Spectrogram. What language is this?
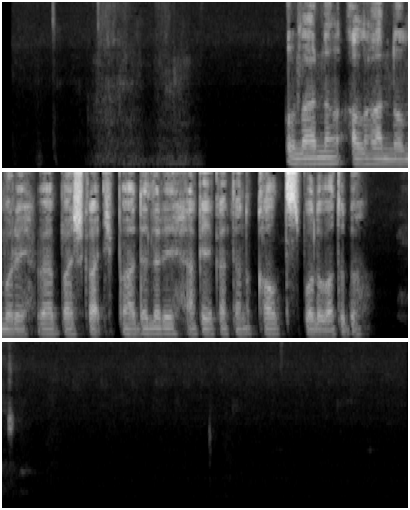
Uyghur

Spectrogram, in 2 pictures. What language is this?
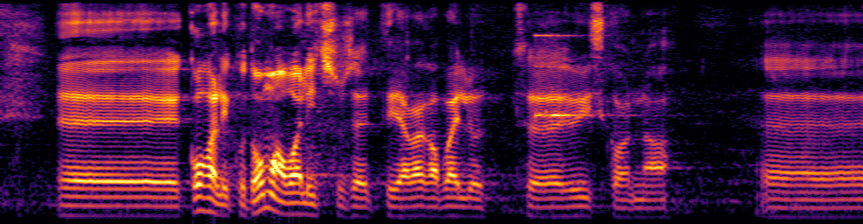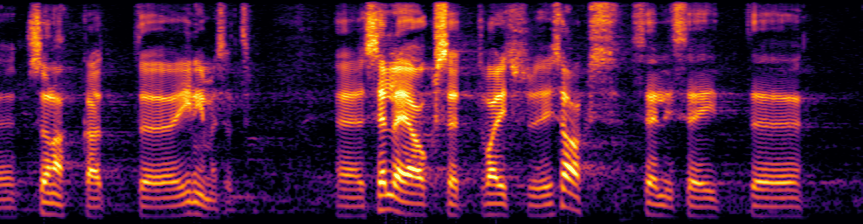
Estonian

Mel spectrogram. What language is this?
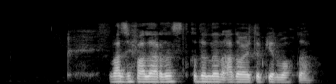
Uzbek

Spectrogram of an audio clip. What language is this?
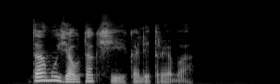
Belarusian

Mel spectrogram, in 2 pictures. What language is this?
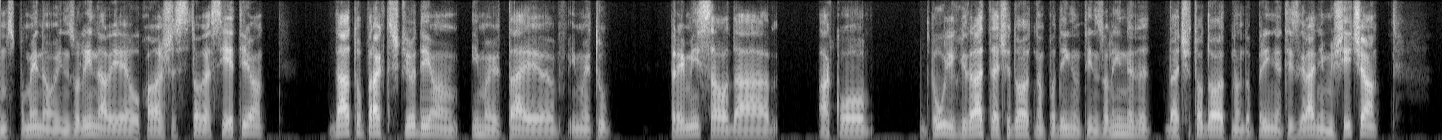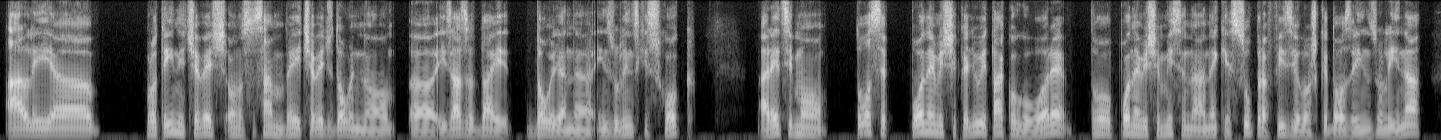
Croatian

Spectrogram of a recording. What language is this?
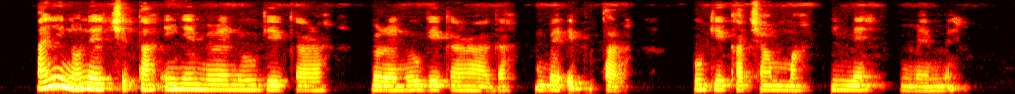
Igbo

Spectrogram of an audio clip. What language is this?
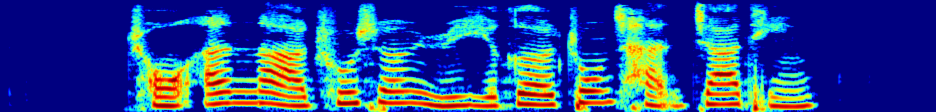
Chinese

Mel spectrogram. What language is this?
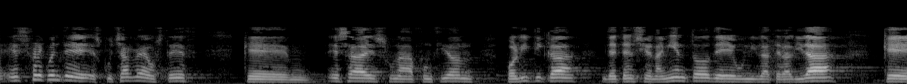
Spanish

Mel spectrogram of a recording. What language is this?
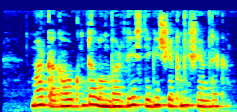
Georgian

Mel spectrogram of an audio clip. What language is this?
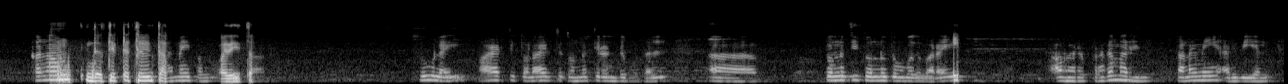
Tamil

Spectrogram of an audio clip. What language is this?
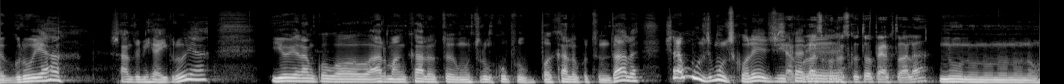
Romanian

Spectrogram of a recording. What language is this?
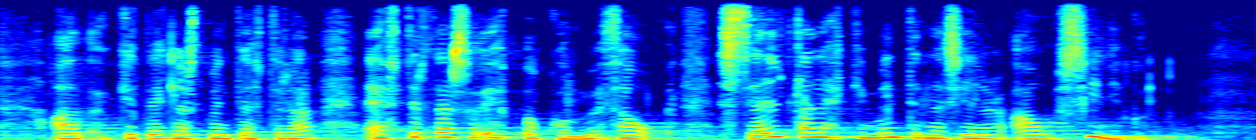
Icelandic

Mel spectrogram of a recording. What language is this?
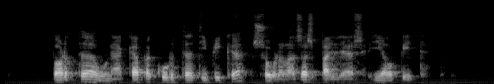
Catalan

